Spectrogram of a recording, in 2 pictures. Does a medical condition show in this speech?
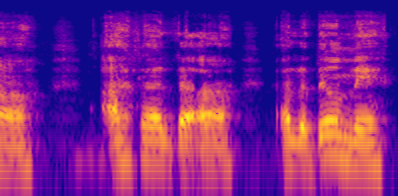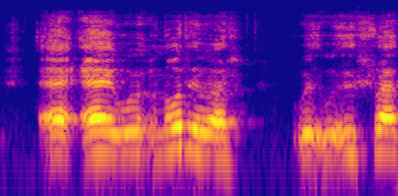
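Yes: cerebral palsy.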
